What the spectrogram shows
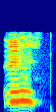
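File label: "sheng yin", Mandarin Chinese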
